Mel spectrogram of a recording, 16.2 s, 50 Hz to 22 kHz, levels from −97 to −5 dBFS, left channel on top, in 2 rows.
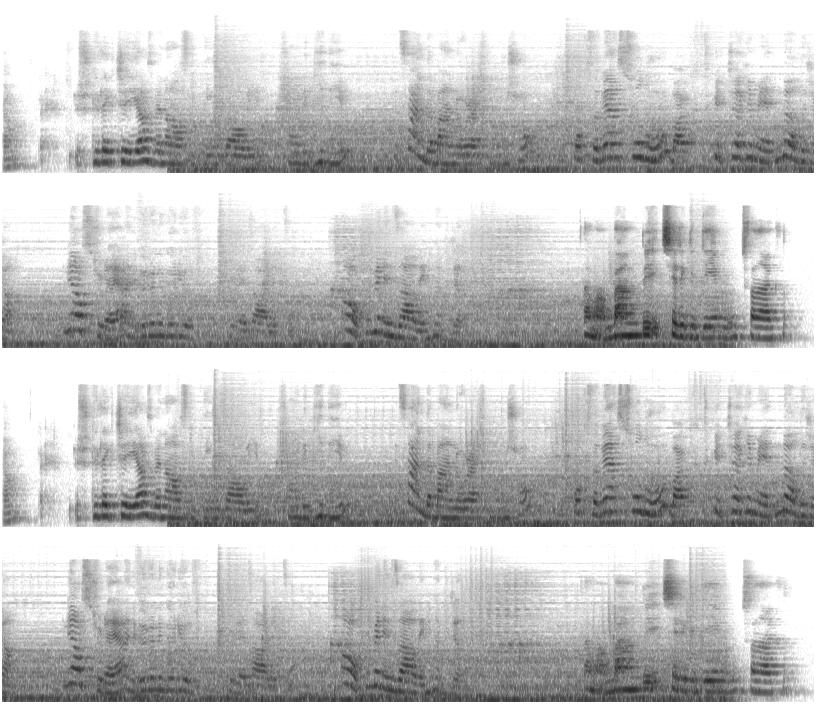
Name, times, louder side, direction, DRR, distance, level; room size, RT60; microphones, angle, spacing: voice 1, 0.0-3.5 3.9-5.4 5.7-8.4 8.7-11.1 11.5-12.8, right 2 dB, 35° right, 0.5 m, -34 dB
sound 1, 1.6-15.4, right 3 dB, 85° right, 0.6 m, -35 dB
voice 2, 13.9-15.9, left 4 dB, 55° left, 0.5 m, -27 dB
3.5 x 2.5 x 4.0 m
head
